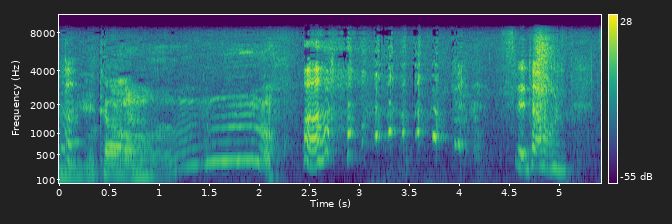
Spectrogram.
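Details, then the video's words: Woods, a pet dog asking for his food indoors, makes a long wavering moan that slides up and down like speech, followed by a series of short clipped grunts and a final rising yowl; a person's voice mixes in. "Funny Dog Trying to Talk and Sneeze for his Tea"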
